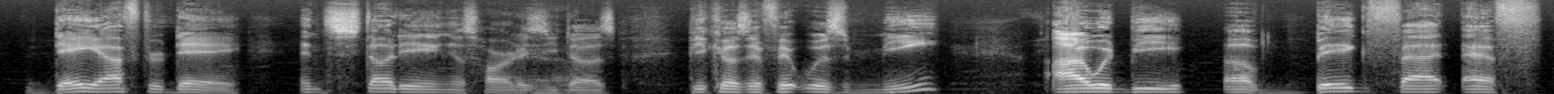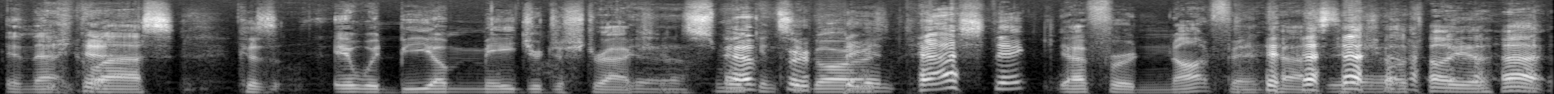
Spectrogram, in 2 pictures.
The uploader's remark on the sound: Recorded live from the 7-20-4 Lounge!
